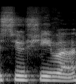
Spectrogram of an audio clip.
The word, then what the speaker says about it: Tsushima: it sweetie you can he pronounces the tea whenever he speaks quickly so he's like - she MA and I'm it's like it's soo Shema sushi but yeah so and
